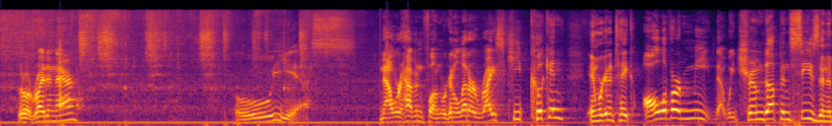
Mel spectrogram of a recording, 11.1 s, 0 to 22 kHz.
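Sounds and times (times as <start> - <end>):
spatula stirring: 0.0 - 4.4
stock sizzling and bubbling in pot: 0.0 - 4.9
steady low hum: 0.0 - 11.0.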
